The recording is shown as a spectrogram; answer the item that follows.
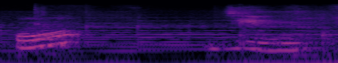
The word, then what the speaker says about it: один: Один. Один. Yes, so it's O-D-E-N. O-D-E-N, один. And you can pronounce it something like this. Один.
